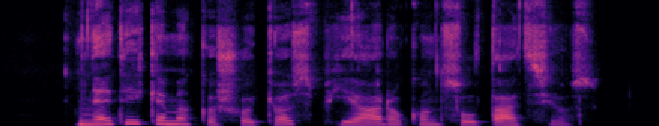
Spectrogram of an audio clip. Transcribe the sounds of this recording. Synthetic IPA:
nʲæt̪ʲɛɪkʲɛmʲɛkɐʃkuɔkʲoːspʲiɑːɾokɔnsʊlˠt̪ɑːt̪sʲɪjoːs

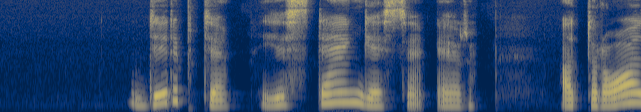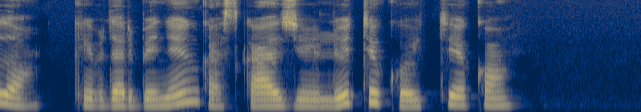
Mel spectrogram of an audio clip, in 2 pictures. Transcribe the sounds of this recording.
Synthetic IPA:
d̪ʲɪɾʲpʲt̪ʲɪ | jɪsːʲt̪ʲɛˑŋʲɡʲɛsʲɪ̰ɪɾ | ɐt̪ɾoːd̪oː | kɐɪpd̪ɐɾʲbʲɪnʲɪŋkɐskɑːzʲɪjʊlʲʊt̪ʲɪkʊjt̪ʲɪkoː

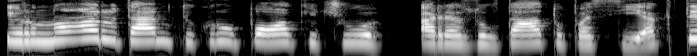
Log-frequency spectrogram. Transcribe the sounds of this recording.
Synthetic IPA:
ɪɾnoːɾʲʊt̪ɐmt̪ʲɪkɾuːpoːkʲit͡ʃʲuː | ɐɾʲɛzʊlˠt̪ɑːt̪uːpɐsʲiɛkt̪ʲɪ

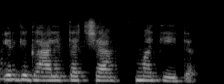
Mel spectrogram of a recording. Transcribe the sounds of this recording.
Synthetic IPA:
ɪɾʲɡʲɪɡɑːlʲɪt̪ʲɛt͡ʃʲɛmɐt̪ʲiːt̪ʲɪ

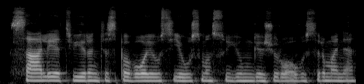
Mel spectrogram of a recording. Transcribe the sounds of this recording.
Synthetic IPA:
sɑːlʲeːɐt̪ʲʋʲiːɾɐnʲt̪ʲɪspɐʋoːjɛʊsjɛʊsmɐsʊjʊŋʲɡʲɛʒʲuːɾoːʋʊsɪɾmɐnʲɛ

